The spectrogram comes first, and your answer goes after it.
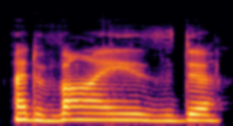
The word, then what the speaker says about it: advised: So in that case, we end in a D sound.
